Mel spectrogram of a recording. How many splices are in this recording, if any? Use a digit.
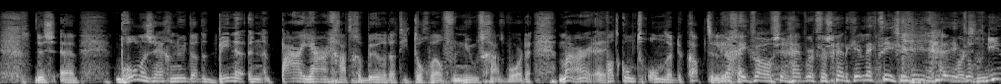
1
